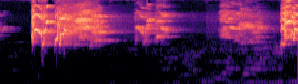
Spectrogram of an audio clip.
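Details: Lovebird chatter used to prompt lazy lovebirds to answer: long, dense, shrill rasping bursts, the first nearly a second long, followed by shorter harsh bursts with brief pauses, faint low hum between them.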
